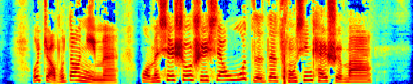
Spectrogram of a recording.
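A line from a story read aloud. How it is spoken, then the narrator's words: Sighing. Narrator (Chinese): 他叹了口气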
